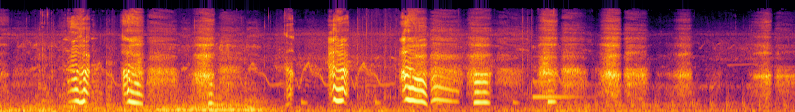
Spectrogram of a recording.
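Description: A young woman grunts and gasps with strain, close by.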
